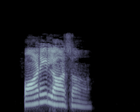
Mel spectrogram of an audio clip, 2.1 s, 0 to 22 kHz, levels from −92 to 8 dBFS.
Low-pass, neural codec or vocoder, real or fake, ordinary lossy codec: 7.2 kHz; none; real; AAC, 32 kbps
